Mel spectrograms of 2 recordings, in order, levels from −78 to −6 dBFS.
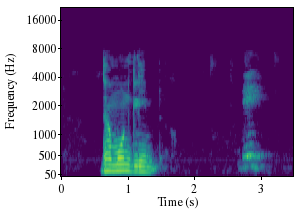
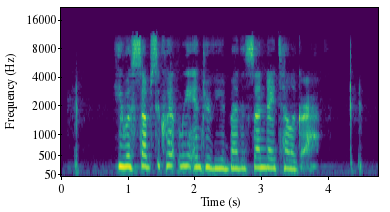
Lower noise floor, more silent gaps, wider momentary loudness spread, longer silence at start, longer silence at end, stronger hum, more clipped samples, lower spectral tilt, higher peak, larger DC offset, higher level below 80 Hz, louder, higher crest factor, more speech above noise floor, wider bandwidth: first, -69 dBFS vs -57 dBFS; neither; about the same, 21 LU vs 19 LU; first, 0.6 s vs 0.2 s; first, 0.5 s vs 0.25 s; neither; neither; first, -7.5 dB/octave vs -3.5 dB/octave; second, -6 dBFS vs -2 dBFS; neither; second, -64 dBFS vs -58 dBFS; second, -24 LUFS vs -18 LUFS; about the same, 20 dB vs 18 dB; first, 46 dB vs 38 dB; second, 7.8 kHz vs 12 kHz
